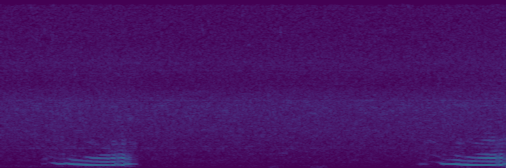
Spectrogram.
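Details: A pet cat called Woodward snoring in its sleep, loud enough to puzzle house guests; two long, smooth snores sliding from a higher to a lower tone, separated by about three seconds of quiet.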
